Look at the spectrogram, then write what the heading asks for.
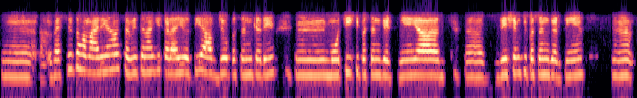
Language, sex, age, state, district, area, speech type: Urdu, female, 18-30, Uttar Pradesh, Rampur, urban, conversation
